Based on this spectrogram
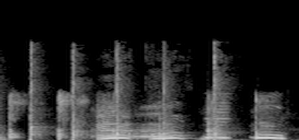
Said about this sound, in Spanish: ¡Un aplauso!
